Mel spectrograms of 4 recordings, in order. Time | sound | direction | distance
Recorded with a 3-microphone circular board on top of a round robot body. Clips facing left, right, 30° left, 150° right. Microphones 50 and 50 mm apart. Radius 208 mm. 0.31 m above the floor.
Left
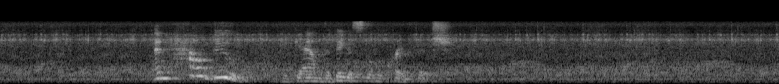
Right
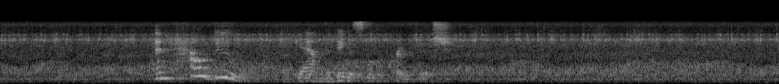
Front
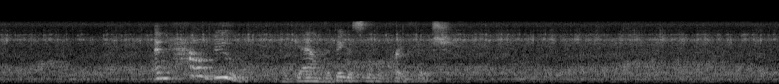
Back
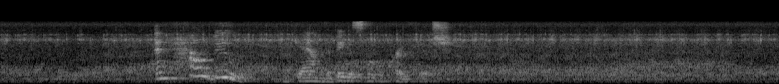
1.5 | a woman speaking | 80° left | 8 m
